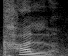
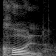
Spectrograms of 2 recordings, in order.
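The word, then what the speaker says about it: כל: And in Hebrew there's the word all like kal. Sorry, kol. Kol with a kuf with a kaf. Always get those two mixed up. With a kaf is kol. Have everything. I am everything. Okay, and it's phonetically connected to kol the voice. The voice which has got a kuf.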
